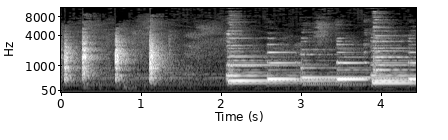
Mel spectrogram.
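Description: Harp duet on a pedal harp and a lever harp: a few short, dry, knock-like strokes that die away at once, then about two seconds in, ringing plucked notes and chords that sustain and overlap.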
